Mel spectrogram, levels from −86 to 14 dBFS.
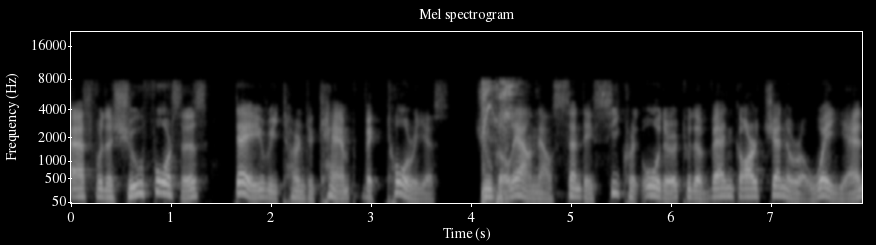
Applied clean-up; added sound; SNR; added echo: none; Thump, thud; 4 dB; none.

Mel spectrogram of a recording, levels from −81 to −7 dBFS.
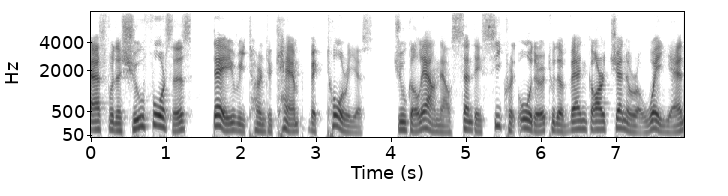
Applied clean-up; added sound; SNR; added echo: none; none; none; none.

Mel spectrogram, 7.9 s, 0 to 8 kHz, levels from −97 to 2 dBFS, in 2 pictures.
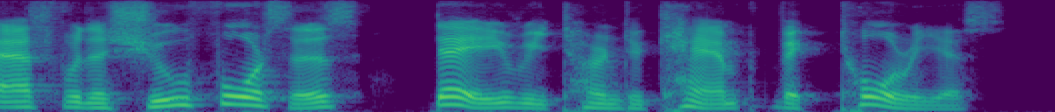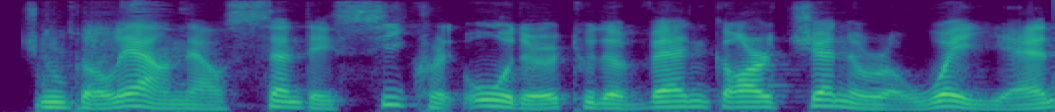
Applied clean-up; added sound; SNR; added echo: neural separator model SepFormer DNS4.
